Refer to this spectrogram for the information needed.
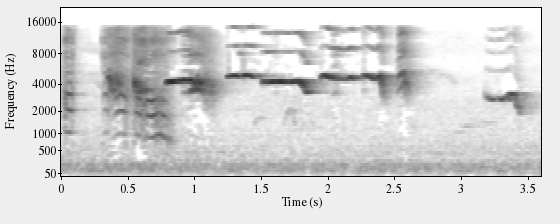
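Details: Oriental magpie-robin singing while fanning its tail wide: loud, clear high whistles, some steady and some slurred downward, mixed with harsh scratchy bursts and short pauses between phrases.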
